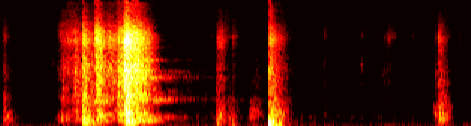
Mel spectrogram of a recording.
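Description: Oven door opened with a rattle and a brief squeak, then a sharp thunk about three and a half seconds in as it shuts, with a few small clicks around it.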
